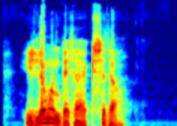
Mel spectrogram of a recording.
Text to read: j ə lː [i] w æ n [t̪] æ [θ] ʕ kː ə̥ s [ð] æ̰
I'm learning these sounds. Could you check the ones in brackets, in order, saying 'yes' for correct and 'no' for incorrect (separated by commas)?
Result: no, no, yes, yes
